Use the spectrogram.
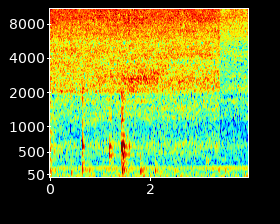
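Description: Curry leaves frying in hot oil in a pan, a steady close sizzle and hiss with several soft stirring scrapes in the first half and the sizzle easing slightly toward the end.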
